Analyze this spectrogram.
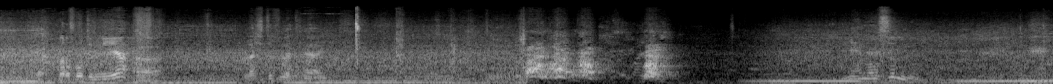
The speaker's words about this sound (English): This is going to be a dog barking at some guy not speaking English.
